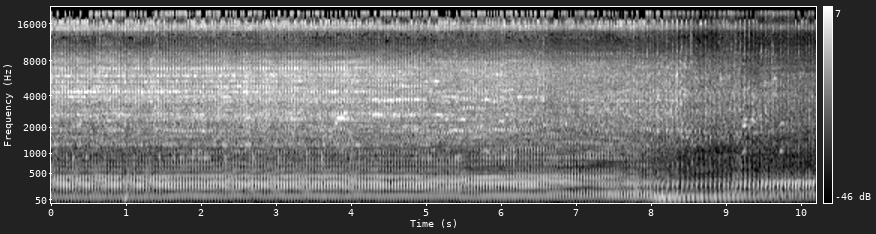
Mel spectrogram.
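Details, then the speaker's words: 2007 Honda TRX400EX ATV after 440 big bore top end rebuild, new valves and clutch: single-cylinder thump holds steady idle, then pulls off smoothly in gear with no misfire or rattle, no smoke; sounds healthy. "No smoke. Sounds good."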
